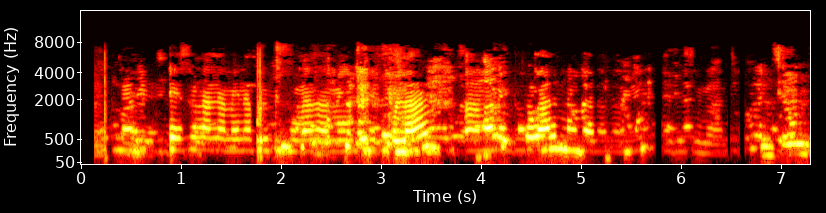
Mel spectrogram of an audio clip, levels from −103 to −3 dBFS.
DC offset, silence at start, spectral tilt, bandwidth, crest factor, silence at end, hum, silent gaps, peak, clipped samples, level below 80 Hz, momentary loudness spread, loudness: under 0.1%; 0.15 s; -5.5 dB/octave; 7.8 kHz; 16 dB; 0 s; none; 5.74-5.80 s, 6.59-6.63 s; -2 dBFS; under 0.1%; -66 dBFS; 23 LU; -17 LUFS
